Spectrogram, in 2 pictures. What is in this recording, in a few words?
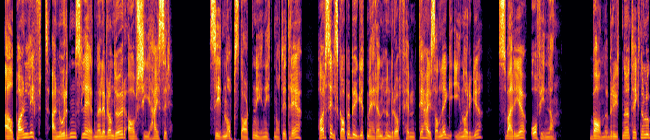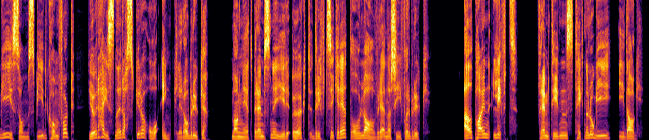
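Norwegian corporate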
